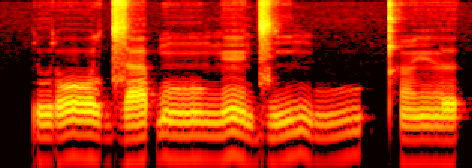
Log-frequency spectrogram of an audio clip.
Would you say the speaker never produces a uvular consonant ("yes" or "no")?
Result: no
